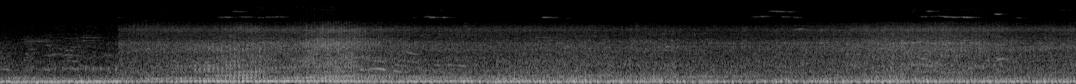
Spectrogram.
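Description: Road traffic of many motorbikes and a vehicle or two running and passing at close range, a steady mixed engine noise with people's voices among it.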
